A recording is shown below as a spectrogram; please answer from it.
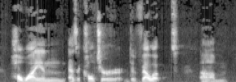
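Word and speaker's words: Hawaiʻi: things correctly you know it's not Hawaii I'm going to Hawaii you know it's it's Hawaii or Hawaii it's the three syllables and what does that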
